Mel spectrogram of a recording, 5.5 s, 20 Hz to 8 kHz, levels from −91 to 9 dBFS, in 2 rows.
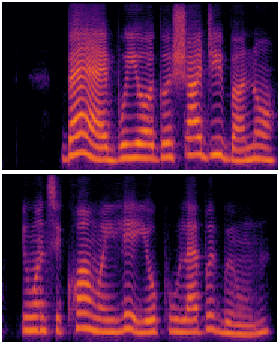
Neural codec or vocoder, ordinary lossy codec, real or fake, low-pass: codec, 16 kHz, 0.2 kbps, FocalCodec; none; fake; none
